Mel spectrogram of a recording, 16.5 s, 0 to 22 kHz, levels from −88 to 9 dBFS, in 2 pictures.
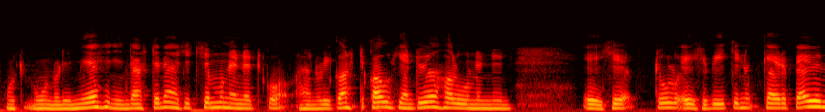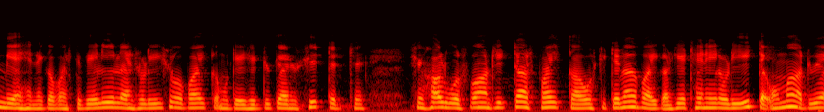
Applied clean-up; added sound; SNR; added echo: none; none; none; none.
